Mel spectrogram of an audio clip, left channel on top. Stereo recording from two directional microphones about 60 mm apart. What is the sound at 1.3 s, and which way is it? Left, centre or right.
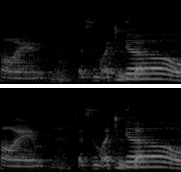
Speech, centre.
